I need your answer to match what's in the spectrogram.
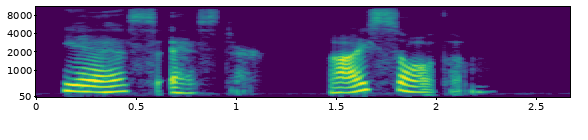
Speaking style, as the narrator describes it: said gently

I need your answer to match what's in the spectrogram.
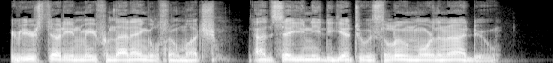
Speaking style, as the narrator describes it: Shifting uncomfortably to find a better position, he grunted

